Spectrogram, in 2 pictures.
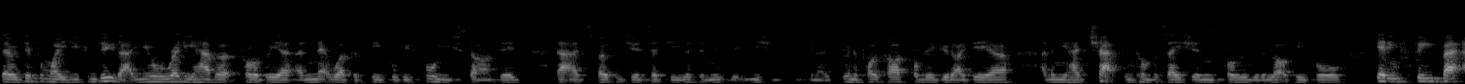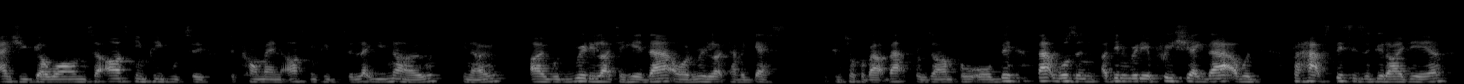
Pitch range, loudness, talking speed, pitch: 110-130 Hz, -39 LUFS, 230 wpm, 120 Hz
